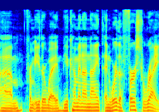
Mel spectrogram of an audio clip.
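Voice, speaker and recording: A man with an unremarkable speaking voice speaks at a moderate pace and fairly low pitch, with ordinary pitch variation. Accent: American. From US Midwest, Wisconsin. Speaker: physician assistant. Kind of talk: interview. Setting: studio.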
